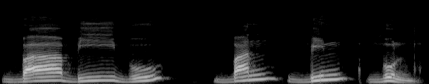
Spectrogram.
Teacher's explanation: দুই ঠোটের ভিজা জায়গা হইতে উচ্চারণ হয়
